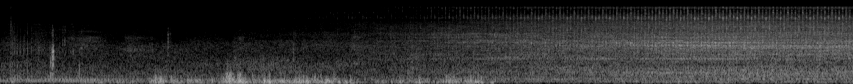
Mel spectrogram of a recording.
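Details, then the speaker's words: SEAT Leon mk1 1M 1.8T with new TiAL blow-off valve: uneven idle with irregular chuffing hiss turning into steady airy leak when revved; valve seems to stay open and not seat, spring to be swapped. "Vamos a acelerar a ver qué tal se escucha. ¿Ven? Como que tiene fuguilla."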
